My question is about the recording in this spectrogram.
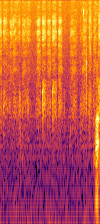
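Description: Marker pen writing on a paper flip-chart pad: a quiet run of short scratchy strokes as a word is lettered.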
